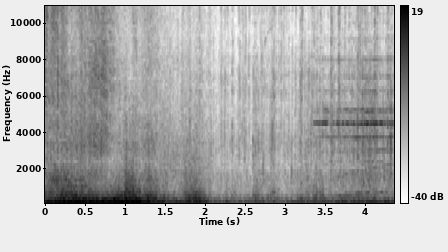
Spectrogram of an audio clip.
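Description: A loud explosion in an action show clip erupts in a heavy burst of deep rumble, then settles into a long rolling roar of debris and crackle that slowly fades, with a faint high whine near the end.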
